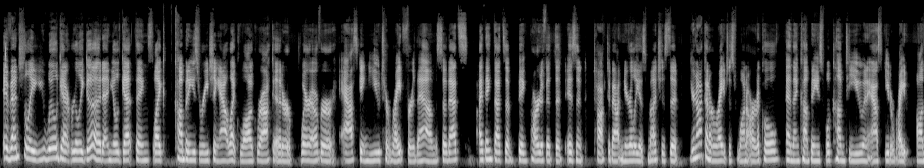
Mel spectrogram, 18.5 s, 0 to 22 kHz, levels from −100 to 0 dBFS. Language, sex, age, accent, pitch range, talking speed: English, female, 30-49, American, 175-200 Hz, 210 wpm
